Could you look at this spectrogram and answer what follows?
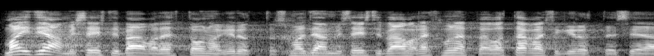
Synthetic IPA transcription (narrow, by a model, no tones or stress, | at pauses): mɑejt̪iɑmise̞ːst̪ipæevɑle̞ht̪ːownɑkirjut̪ːˑɑsmɑt̪iɑmise̞ːst̪ipæevɑleht̪mɤnet̪̚pæevɑd̪̥̚t̪ːɑɡ̥ɑsʲikirjut̪ːˑɑsjɑ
